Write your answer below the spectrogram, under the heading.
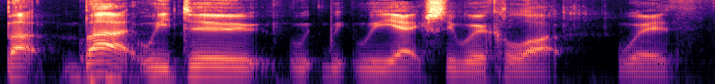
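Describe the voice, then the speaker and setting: Kiwi guy chatting on a podcast, low voice, dry close sound, easygoing. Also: moderate pace, a bit bright, dry recording. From New Zealand. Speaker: guest, firearms instructor. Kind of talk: casual podcast chat.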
